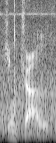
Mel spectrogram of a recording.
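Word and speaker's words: Centrale: But actually, don't pronounce it on discovering Central. It's something like Cintral. Cintral, actually.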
